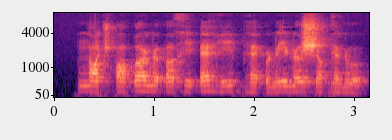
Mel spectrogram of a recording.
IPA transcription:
n ɒ t͡ʃʼ ɒ ɓ ʌ ɳ ə ʔ ʌ x i ʔ ɛ ɦ i bʱ ɛ ʔ ʊ ɳ i ɳ ə ʃ ʌ ɡ ɛ ɳ ʊ

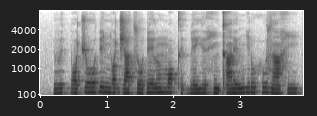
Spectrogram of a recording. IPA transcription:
β ɪ˨ ɡ͡b ɔ˨ t͡ʃ oː˦ ɗ ɪ˦ ɲ ɔ˨˦ d͡ʒ a˨ t͡s o˨ ɗ e˦ l ũ˦ m ɔ˦ kʼ ɪ˨ ɡ͡b e˨ j ɪ˨ h ĩ˦ kʼ ã˦ ɾ ɪ˦ ŋ i˦ ɾ u˦ h u˦ z ã˨ h i˦˨

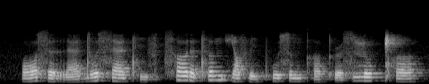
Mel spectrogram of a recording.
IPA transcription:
ɔ˧˥ s ə˧ r æ˩˧ d ʊ˧˥ s æ˧ tʰ i˩ f t͡sʰ ʌ˥ ɾ ə˧ tʰ ə˥ ŋ ç ɑ˧ f ɽ i˩ pʰ u˧ s ʊ˧ ŋ kʰ ʌ˩˧ kʼ ə˞˩ s ɮ ʊ˥ ǁʰ ʌ˧

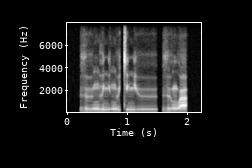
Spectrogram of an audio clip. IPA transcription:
ð ʉː ŋ ɨ nʲ u ŋ ʉ tʲ o nʲ ʉː | ð ʉ ŋʷ a

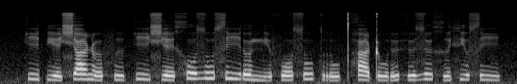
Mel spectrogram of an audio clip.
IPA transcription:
k i˥˧ pʲ e˧˩ ɕ a˥ ɳ ɵ˩˧ f ɨ˧˩ k i˥˧ ɕ e˧˩ x o˥ z u˥ s i˥˧ ɾ ɵ˥˧ mʲ ɵ˩˧ f o˧ s u˥ k r u˩˧ t̪ʰ a˥˧ ʈ u˧˩ ɾ ʉ˥˧ h ʉ˧ z ʉ˥˧ x ɨ˩˧ fʲ u˥˧ s i˥˧

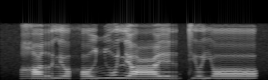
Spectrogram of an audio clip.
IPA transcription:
ʁ ɑ r lʲ ɔ h ɔ ʎ o lʲ ɑ ʕ e r tʲ o j ɔ

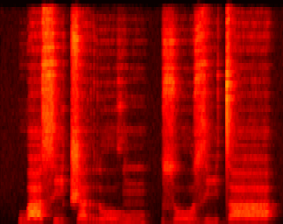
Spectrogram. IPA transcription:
w a˦ s i˦ t͡ʃ a˨ r oː˦ ɣ ũ˨ | z oː˨˦ z iː˨ d aː˦

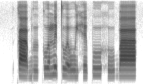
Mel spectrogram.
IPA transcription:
k aː˧˩ b ɯː˩ k u˧ ə̯ m e˥˨ t̪ u˧˩ ə̯ ʋ u˩ j h e˩ p uː˧ h uː˩˧ b aː˧

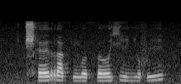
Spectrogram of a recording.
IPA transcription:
ʈ͡ʂʰ ɛ r ɑ θ ŋ ʊ θ ɤ ç i ʎ ʊ f i

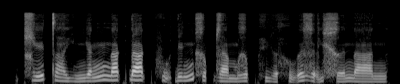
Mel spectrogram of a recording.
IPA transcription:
t͡ɕ e˨˦ t̪ a̤˨˩ j ɲ a˨˦ ŋ n a˦˥ k̚ ɗ a˦˥ k̚ f ṵ˧˨ ɗ e˨˦ ŋ x ə˦˥ p̚ z a˧ m ɣ ə˦˥ p̚ h i˧˩ ə̯ h ṵ˧˥ ə̯ z ə̰˧˥ j x əː˨˦ n a˧ n

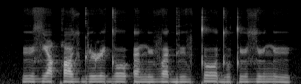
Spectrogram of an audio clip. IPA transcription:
ɨ z i q u z ɖ ʉ ɭ ɨ d o ʔ ɐ n̪ ʉ v ɐ ɡ ɨ v t̪ o d u t̪ ʉ z ʉ n̪ ɨ

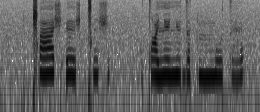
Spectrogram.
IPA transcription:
ǁ aː ʃ ʔ eː ʃ ǀ i ʃ | tˤ u lʲ ɑ lʲ u d a t mː u t ɛ̤

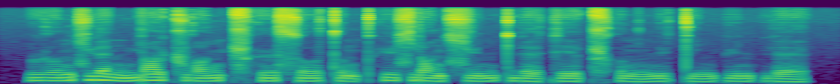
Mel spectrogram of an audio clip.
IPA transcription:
ɻ ɤ˨˦ ŋ ɕ ɥ ɛ˥˨ n m j ɑ˦ ʊ̯ ʈ͡ʂ w ɑ˨˦ ŋ ʈ͡ʂʰ ɻ̩˨˦ s o˨˦ ʊ̯ t̪ ʊ̰˨˩ ŋ pʰ y˦ ɕ j ɑ˥˨ ŋ ɕ y˨˦ n t̪ ɥ ɛ˥˨ k e˦ ɪ̯ ʈ͡ʂʰ ʊ˥˨ ŋ n̪ y˥˨ t̪ i˨˦ ŋ p y˦ n p ɥ ɛ˥˨

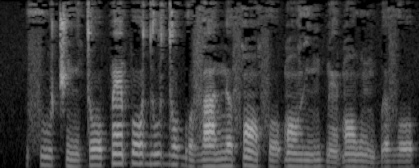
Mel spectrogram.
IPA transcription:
f u˨ t͡ʃ ĩ˨ t o˧ p ɛ̃˦ p o˦ d u˦ d o˦ ɡʷ ə˨ v a˧ n ə˧ f ɔ̃˦˨ f o˧ ɓ ɔ̃˧ ɣ ĩ˨˦ ɡ͡b ɛ̃˨ ɓ ɔ̃˧ w ũ˨ ɡ͡b ə˧ v o˧

